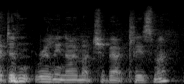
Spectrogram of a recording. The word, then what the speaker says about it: klezmer: Going back to the music, another project that you've had is the Kugels, who play the klezmer. Is that how you pronounce it? – Klezmer, it is indeed, yeah.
